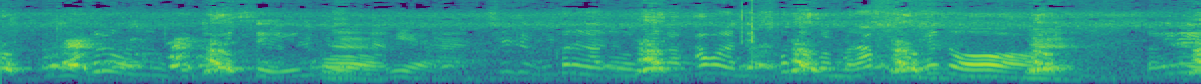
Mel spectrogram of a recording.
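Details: Rescued stray dogs at Hanna's shelter in Daegu bark and yip over one another, a steady clamor of short harmonic barks, some wavering and whining, with human voices mixed in.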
